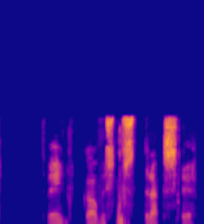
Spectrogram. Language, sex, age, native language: Icelandic, female, 9, Icelandic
